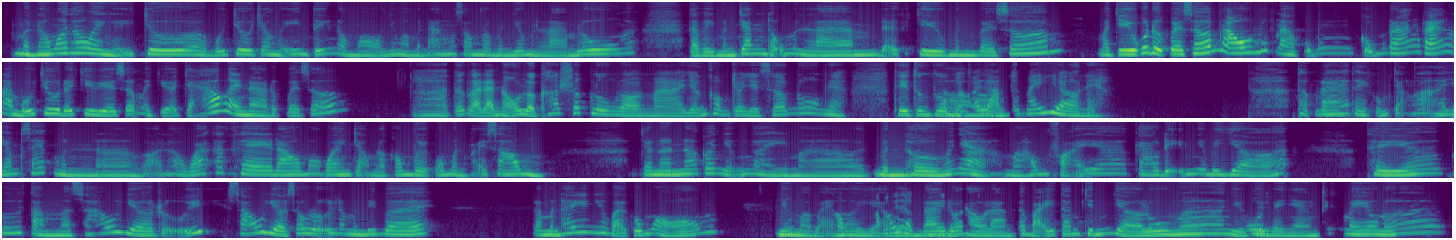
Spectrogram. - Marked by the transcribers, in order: static; "một" said as "ưn"; other background noise; unintelligible speech; distorted speech; tapping
- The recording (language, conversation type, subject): Vietnamese, advice, Bạn đang cảm thấy căng thẳng như thế nào khi phải xử lý nhiều việc cùng lúc và các hạn chót dồn dập?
